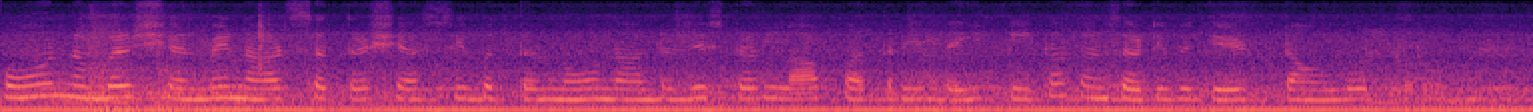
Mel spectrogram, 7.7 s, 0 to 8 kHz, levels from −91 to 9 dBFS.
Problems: constant background noise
